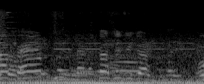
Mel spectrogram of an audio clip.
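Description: Low, steady rumble of a bus engine heard inside the passenger cabin, growing stronger at the start, with several people's voices talking over it.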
